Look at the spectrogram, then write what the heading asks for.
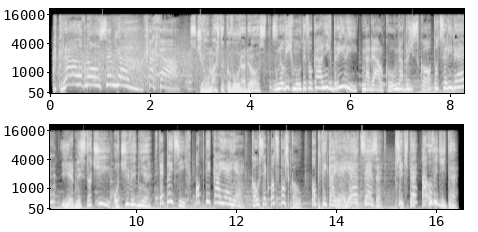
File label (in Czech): reklama radio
